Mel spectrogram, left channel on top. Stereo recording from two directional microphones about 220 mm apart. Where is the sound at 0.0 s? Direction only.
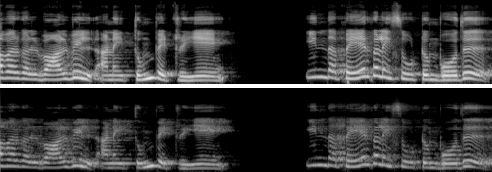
40° left (ahead or behind).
